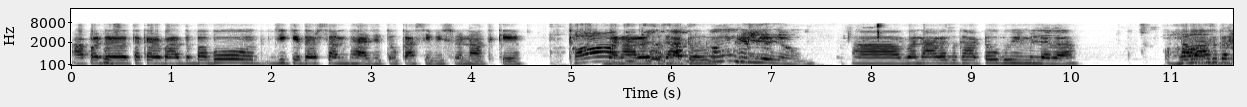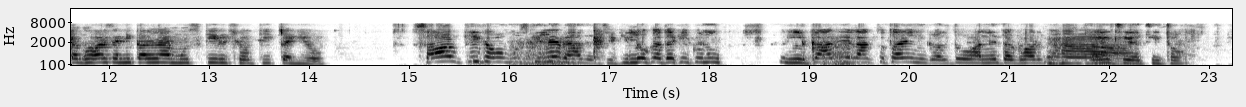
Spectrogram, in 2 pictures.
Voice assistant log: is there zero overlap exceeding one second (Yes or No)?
No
